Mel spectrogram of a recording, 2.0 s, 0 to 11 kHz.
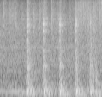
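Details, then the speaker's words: AnyCubic Photon M3 Max resin printer after screen replacement, 10 mm lift distance, Z offset set: low heavy thumps about three per second as the Z axis homes, cause unconfirmed; knocking during Z-axis homing. "yep that doesn't sound good at all what the hell what the was that I set the home what the was that"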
